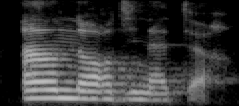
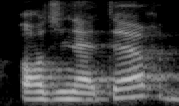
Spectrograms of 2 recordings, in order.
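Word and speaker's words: un ordinateur: If my word starts with a vowel, I'm just going to connect it and pronounce it straight away. Anordinator. I'm not going to try to dissociate those two by saying orinator. The goal is to link it as much as possible. Anordinator.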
